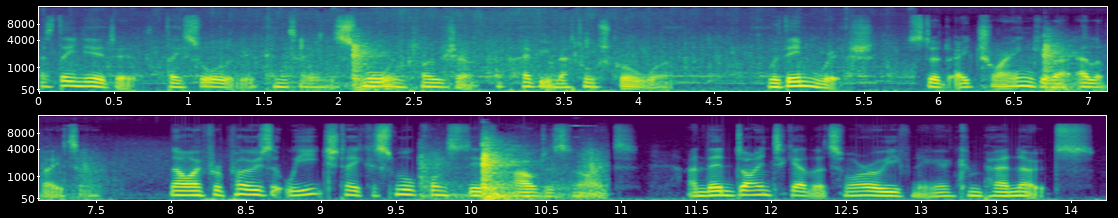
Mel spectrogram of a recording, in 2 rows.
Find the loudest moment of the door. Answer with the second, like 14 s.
10 s.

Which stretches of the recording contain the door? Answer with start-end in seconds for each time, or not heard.
1.7-3.0, 6.3-7.5, 9.7-10.9.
